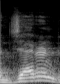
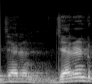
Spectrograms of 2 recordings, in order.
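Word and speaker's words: gerund: उसके बाद है अ जेरंड। देखिए, जेरंड को अक्सर हम लोग जिरंड बोल लेते हैं इंडिया में, जो सही उच्चारण है वो है जेरंड।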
